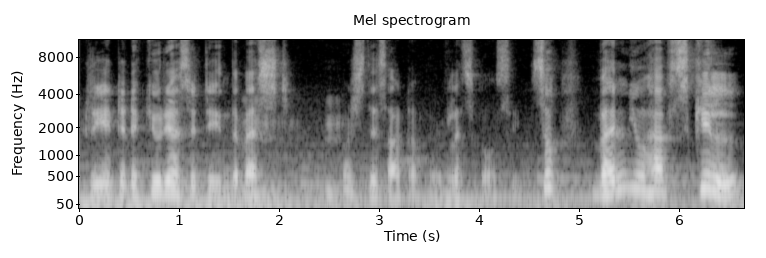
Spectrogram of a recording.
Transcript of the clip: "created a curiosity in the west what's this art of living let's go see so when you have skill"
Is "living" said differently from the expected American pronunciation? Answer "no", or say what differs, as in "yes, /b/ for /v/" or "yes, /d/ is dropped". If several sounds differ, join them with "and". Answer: yes, /v/ is dropped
